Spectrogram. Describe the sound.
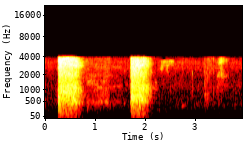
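A person coughing: two loud, harsh bursts, each sharp and brief, with faint low noise in the gaps and after.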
